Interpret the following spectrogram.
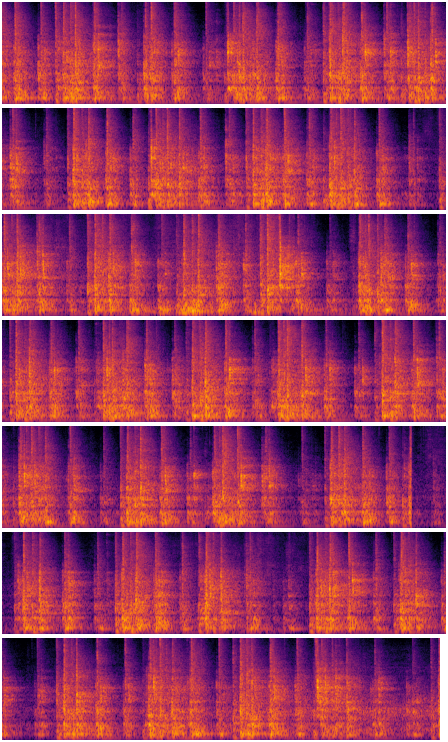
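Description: A speed bag punched in fast runs by a gloved boxer, the bag rebounding off its overhead platform in a rapid, continuous stream of thuds and taps.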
